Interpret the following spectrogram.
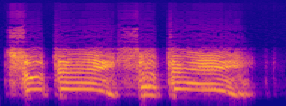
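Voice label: French bailout mood high; War Thunder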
